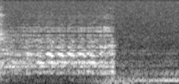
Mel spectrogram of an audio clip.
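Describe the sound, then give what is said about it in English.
A car engine starting in a video game: a bright, droning whir cuts off after about a second and settles into a low, steady idle rumble. No one speaks. “Oh, I start the car. I did hear the car start.”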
